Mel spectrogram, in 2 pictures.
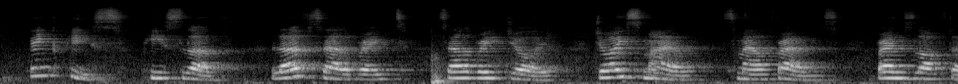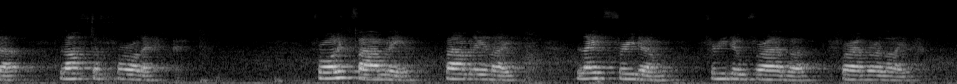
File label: reads her poem; from cilfynydd primary school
